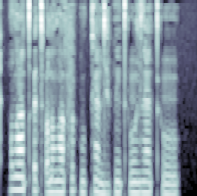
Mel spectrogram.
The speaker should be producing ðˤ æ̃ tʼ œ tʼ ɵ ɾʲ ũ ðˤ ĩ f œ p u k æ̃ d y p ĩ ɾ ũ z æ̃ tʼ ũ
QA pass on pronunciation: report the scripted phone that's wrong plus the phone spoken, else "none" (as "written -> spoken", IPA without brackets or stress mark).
ɾ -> tʼ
